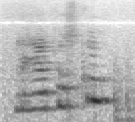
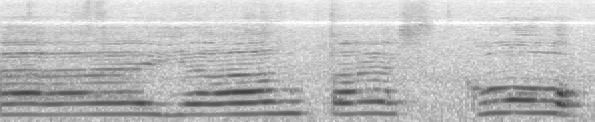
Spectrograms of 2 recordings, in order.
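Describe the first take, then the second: First: The greeting is rushed very fast. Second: The greeting is said slowly.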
